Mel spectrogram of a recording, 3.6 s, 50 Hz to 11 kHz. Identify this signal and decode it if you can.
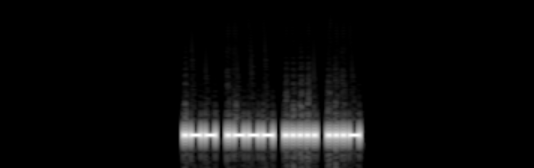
Morse code, heard as a keyed tone, about 47 wpm, 700 Hz. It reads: WJ5V
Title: USA Call Signs - 4 Characters - Repeated 2x - 50wpm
